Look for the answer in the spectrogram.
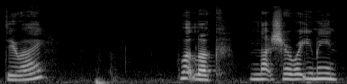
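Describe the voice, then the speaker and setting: A woman's voice: fairly high pitch, unhurried, lightly acted. An actress voicing an earnest, ambitious young female secretary with wounded feelings in an audio drama. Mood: hesitant, hurt. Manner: expressive, earnest. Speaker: actress narrating and playing lead. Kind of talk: dramatized first-person narration and dialogue.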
